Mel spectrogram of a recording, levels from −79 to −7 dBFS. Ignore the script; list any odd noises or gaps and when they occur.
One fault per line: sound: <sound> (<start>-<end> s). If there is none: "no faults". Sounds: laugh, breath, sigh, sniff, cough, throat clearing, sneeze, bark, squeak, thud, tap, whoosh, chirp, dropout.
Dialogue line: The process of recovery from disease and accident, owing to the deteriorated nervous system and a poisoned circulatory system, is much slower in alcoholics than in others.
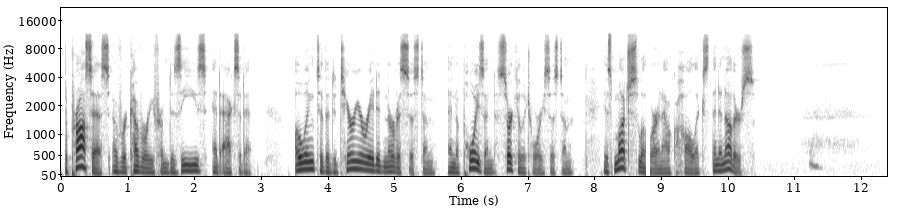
sound: dropout (8.8-8.8 s)
sound: sigh (11.1-12.2 s)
